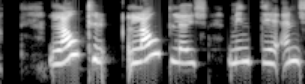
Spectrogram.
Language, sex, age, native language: Icelandic, female, 10, Icelandic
